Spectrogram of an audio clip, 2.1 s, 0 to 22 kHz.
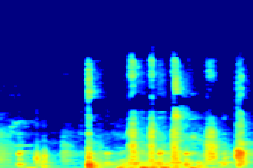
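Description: Victa Powertorque two-stroke lawn mower engine turned over by its pull-start rope with the spark plug out and a compression gauge fitted, giving a few short, uneven strokes, the sharpest about three-quarters of a second in. With the decompressor valve still in, compression builds only to just below 50.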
